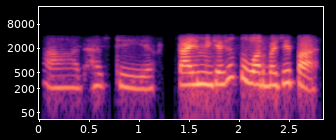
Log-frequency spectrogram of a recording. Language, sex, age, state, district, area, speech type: Kashmiri, female, 30-45, Jammu and Kashmir, Pulwama, urban, conversation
